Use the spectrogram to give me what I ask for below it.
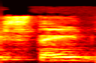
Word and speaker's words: stay: Ojo con la pronunciación del verbo to stay. No decimos stay. No hay ni pizca ni rastro de una E al principio de ese verbo. Stay, ¿ok?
